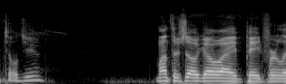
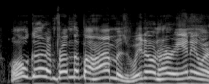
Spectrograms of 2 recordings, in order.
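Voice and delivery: high-pitched island lady voice; light Bahamian accent, easygoing; 8 semitones higher than usual. Retold or imitated. Lady at grocery store door telling him, high Bahamian lilt. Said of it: "She goes".

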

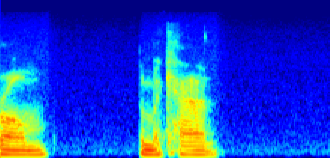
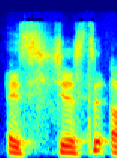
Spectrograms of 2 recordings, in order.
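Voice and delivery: ordinary delivery

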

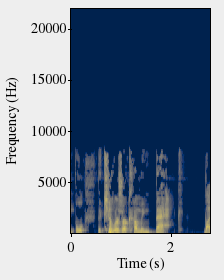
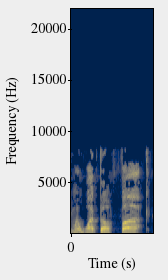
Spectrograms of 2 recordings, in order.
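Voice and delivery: much higher, squeaky mock disbelief; stunned disbelief; 13 semitones higher than usual. Viewer reacting as the killer is unmasked, squeaky stunned disbelief. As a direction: squeal it like you can't believe your eyes. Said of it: "And I'm like".

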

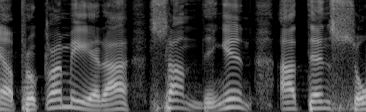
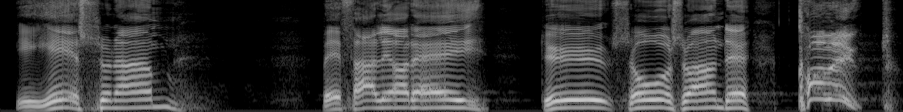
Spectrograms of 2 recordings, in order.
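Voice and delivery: slow, raised command exploding into a high final cry; commanding exorcism; 3 semitones higher, slower than usual. Shown as a demonstration. Preacher showing how he commands demons once, slow then sharply cried out. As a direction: build deliberately to one piercing order. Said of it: "Om jag ska befalla demoner".

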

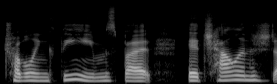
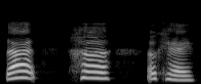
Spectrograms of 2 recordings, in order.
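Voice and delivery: higher, louder bemused pause; hesitate, then give in; baffled acceptance; 8 semitones higher, 6 dB louder, slower than usual. Retold or imitated. Reacting to the Bible story, higher and louder in bemused resignation. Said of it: "And I'm just like".

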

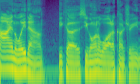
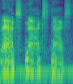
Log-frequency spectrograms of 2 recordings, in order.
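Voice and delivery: half-hearted, toneless calling-out that trails off softer; inattentive teenager; 7 dB quieter, much slower than usual. Acted. Game master voicing a distracted slide attendant, inattentive. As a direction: call the queue through without paying attention. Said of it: "some dickhead teenager on his fucking cell phone. He's not paying attention".

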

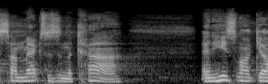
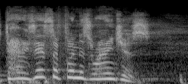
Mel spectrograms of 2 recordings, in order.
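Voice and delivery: put-on higher, eager child's question; excited little son; 7 semitones higher than usual. Father voicing his eager son asking if they've arrived. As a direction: play the boy bursting to know.

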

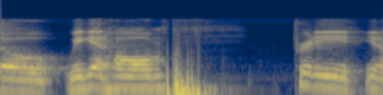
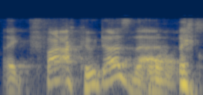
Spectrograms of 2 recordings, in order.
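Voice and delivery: high, mock-indignant squeak; mock-outraged, high and light; mock outrage; 8 semitones higher, slower than usual. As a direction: play at being outraged.

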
